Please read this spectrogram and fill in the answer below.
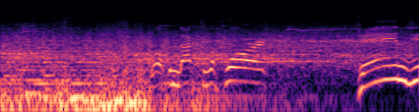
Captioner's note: dramatic music; applause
